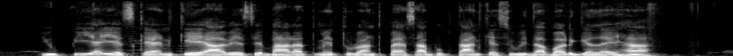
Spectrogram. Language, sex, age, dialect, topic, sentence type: Magahi, male, 18-24, Western, banking, statement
